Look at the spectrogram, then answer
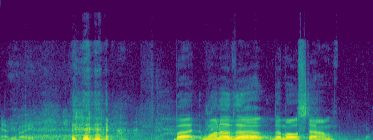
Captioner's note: laugh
